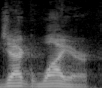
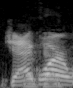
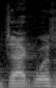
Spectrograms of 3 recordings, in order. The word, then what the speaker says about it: Jaguar: I have okay listen I've recognized throughout my life you know certain mispronunciations of things jaguar was not one of them until tonight so let's go ahead we'll put that out there Jaguars the first time I've ever said to myself you know maybe I have been pronouncing that wrong I won't believe no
